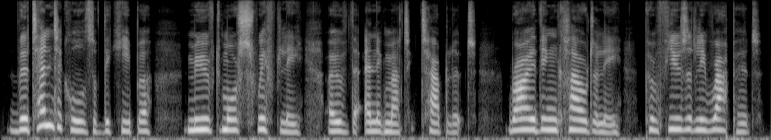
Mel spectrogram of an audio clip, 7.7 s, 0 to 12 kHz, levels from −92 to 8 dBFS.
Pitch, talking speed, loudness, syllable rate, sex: 235 Hz, 125 wpm, -18 LUFS, 5.2 syllables/s, female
